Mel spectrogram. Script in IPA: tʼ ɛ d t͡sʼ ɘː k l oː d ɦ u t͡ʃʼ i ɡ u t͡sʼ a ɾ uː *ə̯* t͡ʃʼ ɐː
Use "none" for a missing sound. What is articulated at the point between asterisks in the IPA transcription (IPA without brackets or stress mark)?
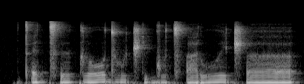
ɪ̯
